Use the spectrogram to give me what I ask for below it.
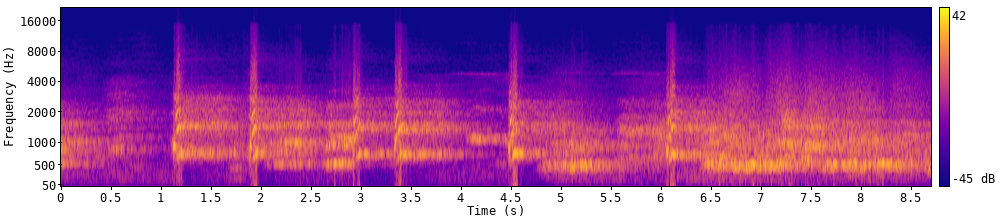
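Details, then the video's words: At The Barking Lot on 13 October 2017, dogs bark loudly and steadily while sharp metallic clanks ring out about every second, ending in a continuous chorus of barking. "The Barking Lot"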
